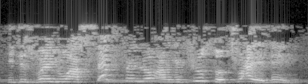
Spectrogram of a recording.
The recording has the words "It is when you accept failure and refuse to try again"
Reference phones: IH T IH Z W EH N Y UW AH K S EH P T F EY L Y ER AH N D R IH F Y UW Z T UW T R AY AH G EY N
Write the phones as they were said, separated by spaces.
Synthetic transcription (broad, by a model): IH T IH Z W EH N Y UW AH S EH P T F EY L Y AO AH N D R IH F Y UW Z T UW T R AY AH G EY N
